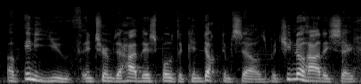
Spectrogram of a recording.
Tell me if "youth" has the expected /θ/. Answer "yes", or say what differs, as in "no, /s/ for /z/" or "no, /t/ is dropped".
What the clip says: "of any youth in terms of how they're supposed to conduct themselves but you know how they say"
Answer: yes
